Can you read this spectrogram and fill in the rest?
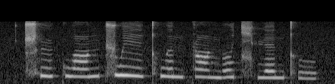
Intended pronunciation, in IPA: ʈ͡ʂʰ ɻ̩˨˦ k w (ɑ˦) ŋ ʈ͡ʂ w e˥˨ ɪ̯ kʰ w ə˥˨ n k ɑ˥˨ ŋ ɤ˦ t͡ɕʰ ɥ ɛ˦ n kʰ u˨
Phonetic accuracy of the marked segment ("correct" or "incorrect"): incorrect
